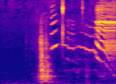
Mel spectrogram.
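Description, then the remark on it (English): A door is pulled shut: a soft thump followed by squeaky, sliding, slightly creaking tones that rise and fall before settling, all within a second or two. “Let me just close the door. There we go.”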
